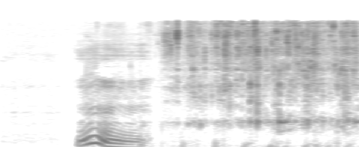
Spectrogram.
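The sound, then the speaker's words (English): Bulleit bourbon is poured into glasses, a faint gurgling, glugging stream of liquid with quick irregular pulses that runs steadily for over a second. “Should we open this up? I think we should. All right. A little Bullet Bourbon shouldn't wait.”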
